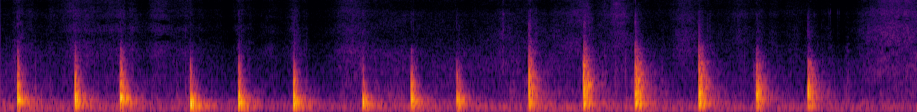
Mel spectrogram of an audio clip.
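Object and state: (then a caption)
Damped car trunk panel. Fifteen dull knocks on a car trunk's sheet-metal panel that has sound-deadening material added, with more planned. Each knock is short and low-pitched, with almost no ring, so the treated panel sounds damped rather than tinny.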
